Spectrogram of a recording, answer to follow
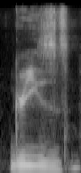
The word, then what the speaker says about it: Gris: Yeah, it's probably pronounced a little different. Yeah, it's like Gre like a like a soft S, I think.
